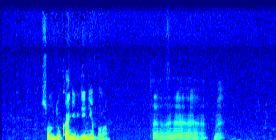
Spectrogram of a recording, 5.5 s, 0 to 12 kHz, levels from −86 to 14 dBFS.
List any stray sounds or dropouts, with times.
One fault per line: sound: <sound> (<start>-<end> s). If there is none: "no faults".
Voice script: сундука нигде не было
sound: laugh (3.0-4.5 s)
